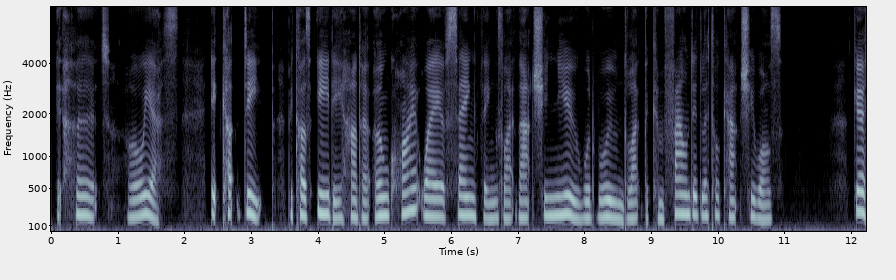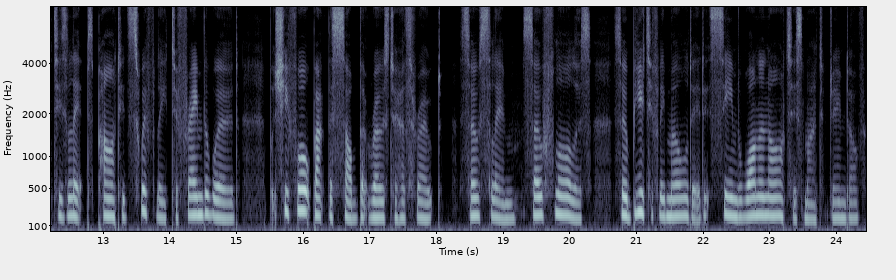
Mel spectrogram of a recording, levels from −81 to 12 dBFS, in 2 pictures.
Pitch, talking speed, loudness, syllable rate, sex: 180 Hz, 155 wpm, -19 LUFS, 4.0 syllables/s, female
